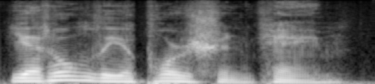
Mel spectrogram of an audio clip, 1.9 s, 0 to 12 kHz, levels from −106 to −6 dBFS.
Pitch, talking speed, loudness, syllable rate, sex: 105 Hz, 160 wpm, -17 LUFS, 4.2 syllables/s, male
